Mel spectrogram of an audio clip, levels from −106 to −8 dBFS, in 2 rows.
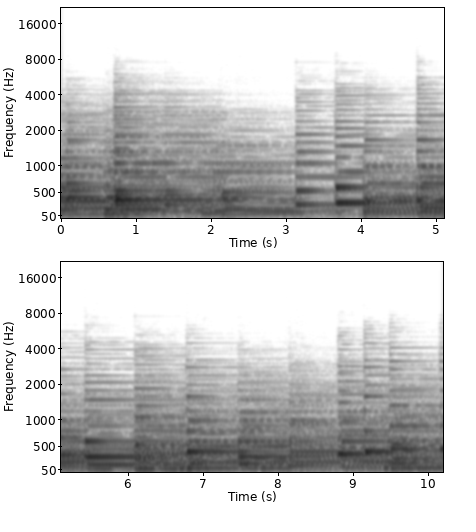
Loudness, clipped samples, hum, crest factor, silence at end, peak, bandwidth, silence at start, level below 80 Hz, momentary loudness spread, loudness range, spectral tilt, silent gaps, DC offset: -32 LUFS; under 0.1%; none; 18 dB; 0 s; -12 dBFS; 5.8 kHz; 0 s; -46 dBFS; 9 LU; 3 LU; -10.5 dB/octave; none; under 0.1%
